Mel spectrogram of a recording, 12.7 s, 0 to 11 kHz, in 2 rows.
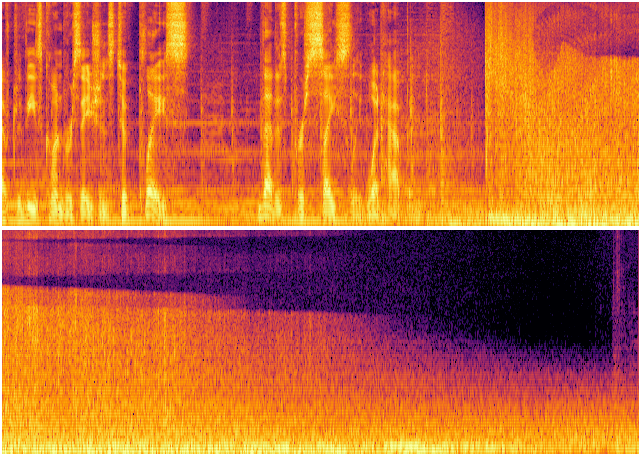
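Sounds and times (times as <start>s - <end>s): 
speech: 0.0s - 4.5s
torpedo explosion striking a ship: 4.5s - 12.7s.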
